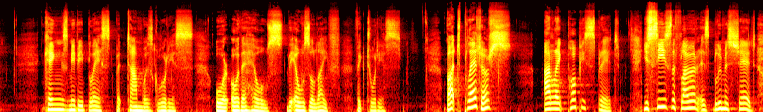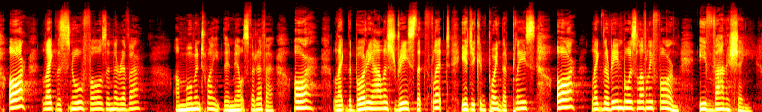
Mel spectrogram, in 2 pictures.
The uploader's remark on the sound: Recorded in front of a live audience at Glasgow Women’s Library.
